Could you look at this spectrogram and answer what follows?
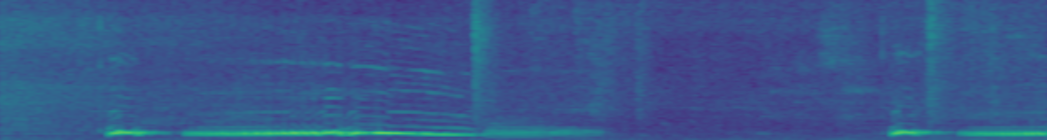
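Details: Song of a Picazuro pigeon: a brief hooted note, a drawn-out low coo easing downward, and a fading quavering tail. The phrase starts again at the end, in near silence.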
